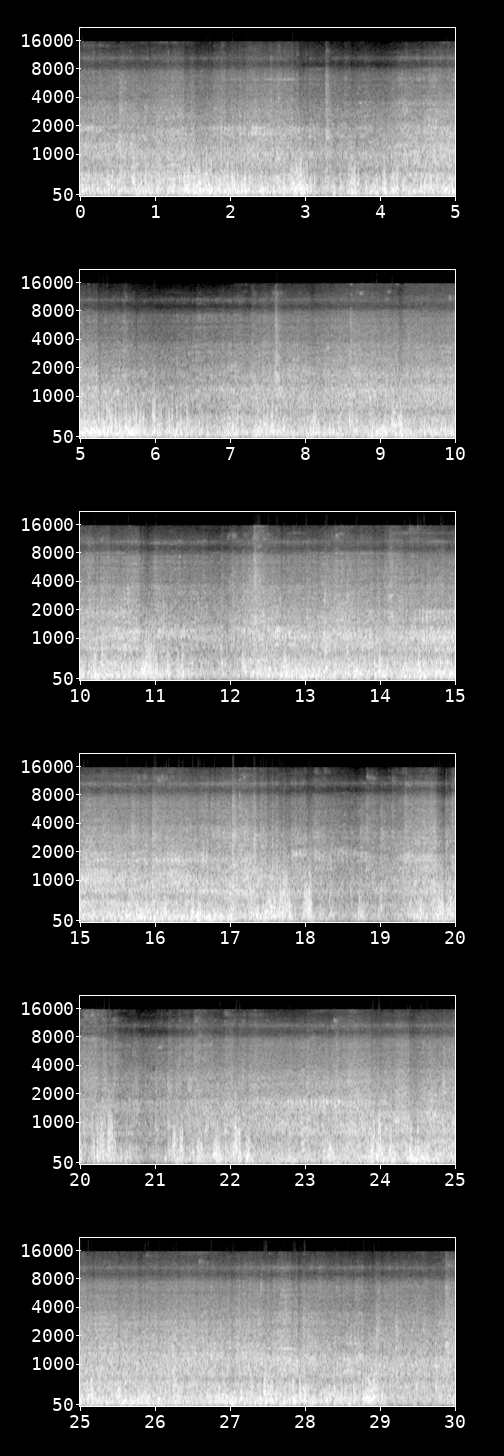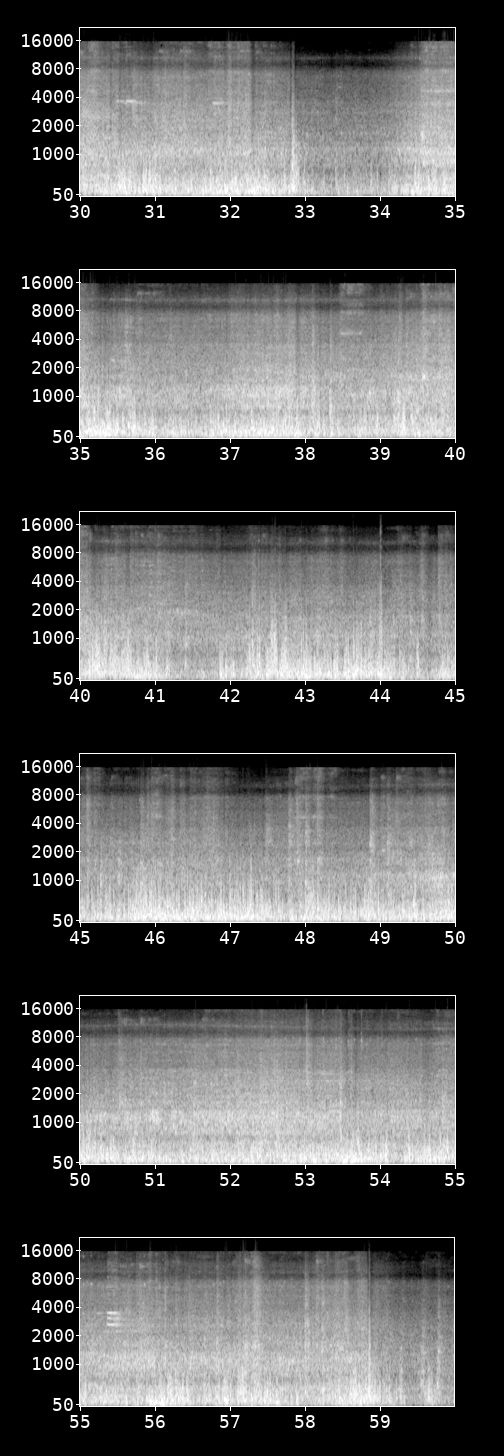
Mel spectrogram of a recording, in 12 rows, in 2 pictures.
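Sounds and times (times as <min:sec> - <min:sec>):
train rumbling over rails: 0:00.0 - 0:59.9
clicks at rail joints: 0:11.8 - 0:14.4, 0:55.8 - 0:59.9.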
